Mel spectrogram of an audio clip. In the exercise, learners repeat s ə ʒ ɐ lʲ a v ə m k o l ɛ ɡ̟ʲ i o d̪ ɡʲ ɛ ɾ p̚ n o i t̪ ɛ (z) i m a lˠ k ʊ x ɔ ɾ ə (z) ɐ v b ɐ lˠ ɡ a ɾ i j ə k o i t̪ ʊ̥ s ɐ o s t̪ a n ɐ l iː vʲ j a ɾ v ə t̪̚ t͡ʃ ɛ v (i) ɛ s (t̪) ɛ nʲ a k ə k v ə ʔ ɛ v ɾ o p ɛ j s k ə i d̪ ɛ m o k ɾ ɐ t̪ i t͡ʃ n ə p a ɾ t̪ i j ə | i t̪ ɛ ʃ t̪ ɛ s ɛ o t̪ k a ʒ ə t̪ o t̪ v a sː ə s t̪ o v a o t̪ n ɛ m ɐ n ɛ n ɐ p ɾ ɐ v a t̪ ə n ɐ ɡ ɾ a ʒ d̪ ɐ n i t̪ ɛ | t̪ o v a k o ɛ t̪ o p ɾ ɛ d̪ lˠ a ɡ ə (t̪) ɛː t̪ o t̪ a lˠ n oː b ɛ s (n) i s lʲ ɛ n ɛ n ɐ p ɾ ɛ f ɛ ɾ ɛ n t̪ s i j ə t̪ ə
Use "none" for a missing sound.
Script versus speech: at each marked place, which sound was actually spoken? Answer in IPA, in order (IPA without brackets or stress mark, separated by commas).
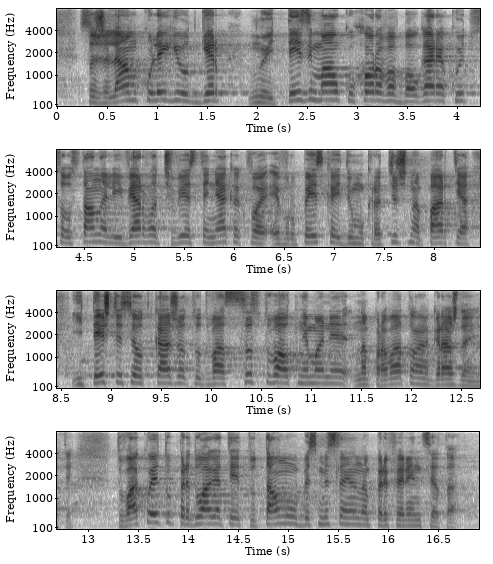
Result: z, v, i, t̪, t̪, m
